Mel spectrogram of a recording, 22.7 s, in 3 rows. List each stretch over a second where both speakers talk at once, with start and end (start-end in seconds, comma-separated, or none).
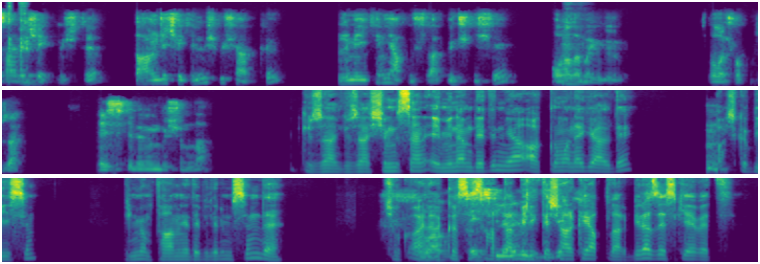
18.9-21.1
